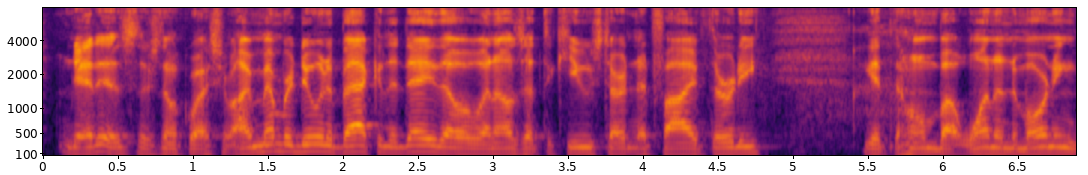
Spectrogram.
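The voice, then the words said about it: Raspy voice. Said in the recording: “That's why I have a raspy voice to this day.”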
